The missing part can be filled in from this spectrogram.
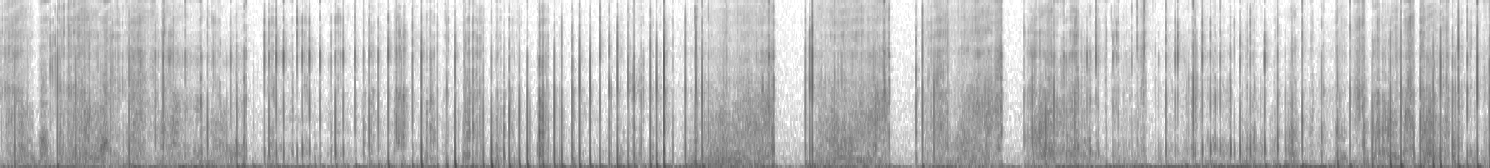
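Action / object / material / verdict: scrape / beeswax-coated cotton wrap over a flat object / waxed cotton / none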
